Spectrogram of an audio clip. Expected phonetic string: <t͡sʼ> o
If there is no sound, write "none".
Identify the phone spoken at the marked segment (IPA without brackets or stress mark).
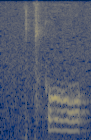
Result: t͡sʼ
